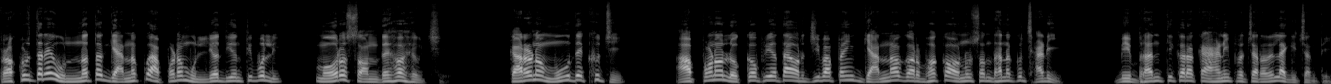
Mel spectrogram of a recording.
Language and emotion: Odia, disgusted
